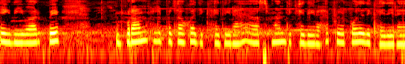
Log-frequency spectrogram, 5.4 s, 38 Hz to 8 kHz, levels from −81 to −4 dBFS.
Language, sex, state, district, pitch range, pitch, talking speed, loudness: Hindi, female, Bihar, Supaul, 225-250 Hz, 240 Hz, 235 wpm, -19 LUFS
